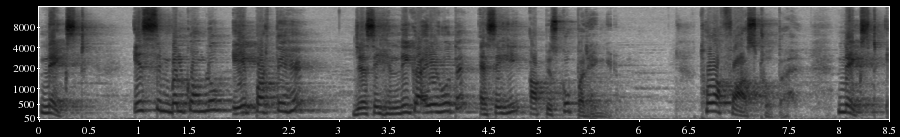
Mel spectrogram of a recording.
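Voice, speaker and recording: A woman teaches English sounds in a slow, deliberate lesson, stretching each vowel as she demonstrates it. Her voice sits fairly high and moves a lot in pitch. It rings in a noticeably echoey room. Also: darkish tone.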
